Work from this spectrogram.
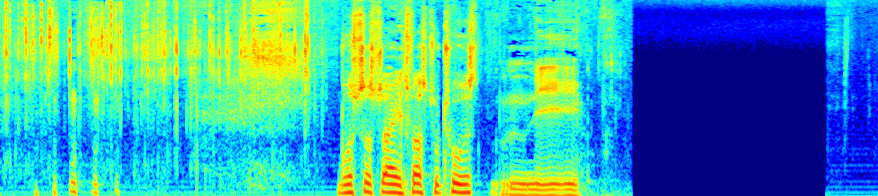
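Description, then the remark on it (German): Game pieces rustle and clatter inside a plastic bag for a couple of seconds, a crinkly, clicking jumble, followed by two people exchanging a few words. “So klingt übrigens das Spielmaterial, wenn es in einer Tüte verpackt ist.”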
